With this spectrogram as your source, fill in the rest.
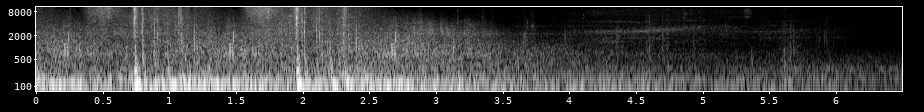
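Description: A Confringo spell in Hogwarts Legacy goes off as a loud, close blast with a deep rumbling boom and sharp cracks, then rolls away into a fading, drawn-out tail of debris and echo.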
